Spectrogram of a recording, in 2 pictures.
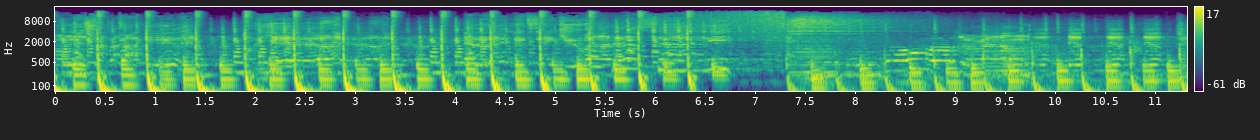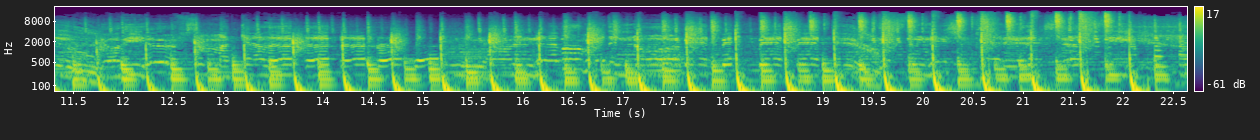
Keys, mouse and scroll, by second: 0.6 middle click, 1.1-6.4 alt+middle drag, 5.7 alt+z, 6.4 click, 6.4 shift+middle click, 7.0 click, 7.1-22.6 middle drag, 8.0 j, 8.9 right click, 9.6 click, 10.2 j, 10.3 alt+z, 10.8 right click, 11.9 3, 12.1 alt+2, 12.1 shift+right click, 12.4 right click, 12.7 right click, 13.0 right click, 13.4 right click, 13.7 right click, 14.0 shift+right click, 14.4 shift+right click, 14.7 shift+right click, 22.4 i, 22.5 alt+z.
